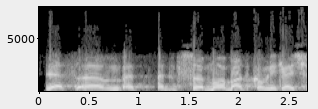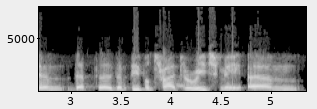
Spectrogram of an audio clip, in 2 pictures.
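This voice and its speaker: A man's voice: medium pitch, steady tone, a little fast. A man from the Netherlands with a Dutch accent, a video artist answering interview questions over the phone, hesitant and full of ums. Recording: poor phone line.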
